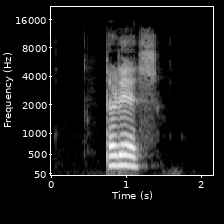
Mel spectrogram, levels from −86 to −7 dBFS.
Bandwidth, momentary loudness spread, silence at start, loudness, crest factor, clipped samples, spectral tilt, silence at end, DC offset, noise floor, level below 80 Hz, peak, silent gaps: 13 kHz; 17 LU; 0.75 s; -14 LUFS; 16 dB; under 0.1%; -2.5 dB/octave; 0.75 s; under 0.1%; -66 dBFS; -60 dBFS; 0 dBFS; none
